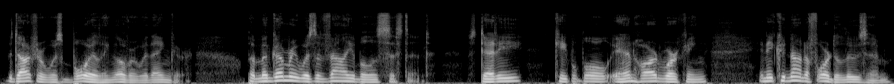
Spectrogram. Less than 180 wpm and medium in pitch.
No: average, 155 wpm; low, 130 Hz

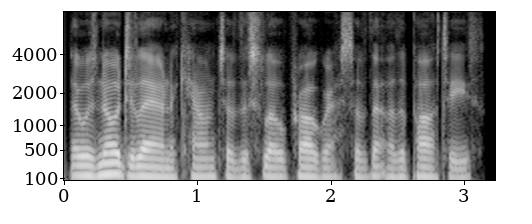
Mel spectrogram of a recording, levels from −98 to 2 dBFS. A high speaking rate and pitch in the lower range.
Yes: fast, 260 wpm; low, 120 Hz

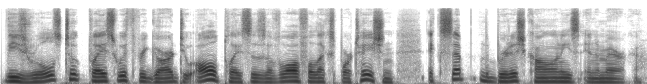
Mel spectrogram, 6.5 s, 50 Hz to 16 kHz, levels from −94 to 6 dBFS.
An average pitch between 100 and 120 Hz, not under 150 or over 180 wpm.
No: low, 130 Hz; average, 165 wpm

